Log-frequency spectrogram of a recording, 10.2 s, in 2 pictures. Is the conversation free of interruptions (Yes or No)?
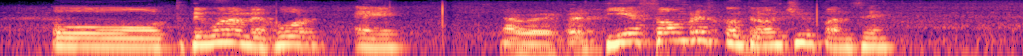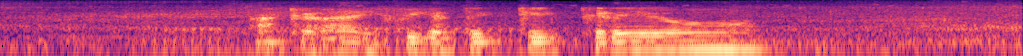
Yes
